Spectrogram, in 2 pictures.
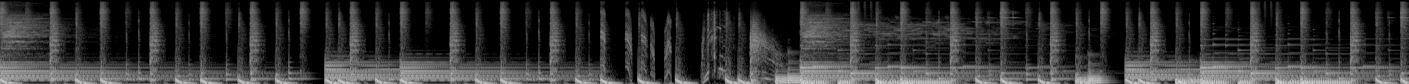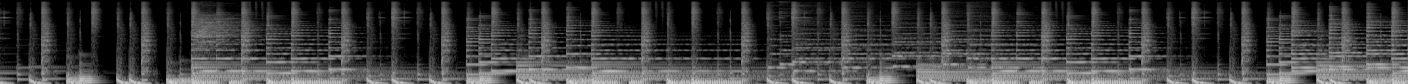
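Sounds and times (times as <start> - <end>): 
hip-hop music: 0.0 - 15.3, 16.0 - 28.1.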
